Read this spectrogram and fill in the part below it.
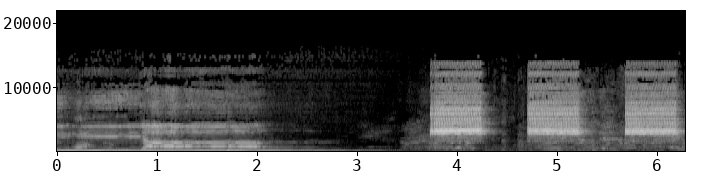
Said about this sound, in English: About halfway through the show, the fire alarm goes off. Everyone shuffles outside. There's no sign of a fire, so people gather just outside the entrance.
